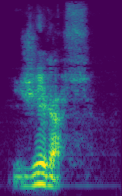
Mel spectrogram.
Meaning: plural of girafe
- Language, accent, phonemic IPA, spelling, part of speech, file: French, Canada, /ʒi.ʁaf/, girafes, noun, LL-Q150 (fra)-girafes.wav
